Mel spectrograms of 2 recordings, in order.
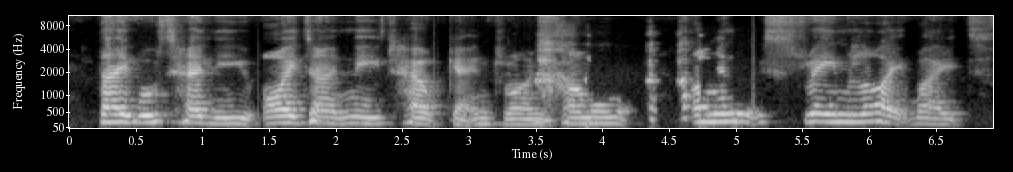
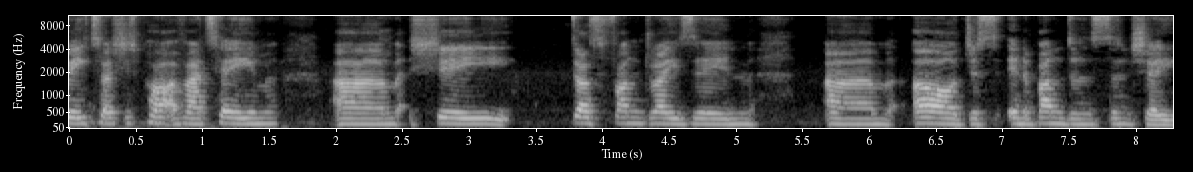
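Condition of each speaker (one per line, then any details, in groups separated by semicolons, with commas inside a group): Motor neurone disease; bulbar onset, mouth, speech and swallowing, feeding tube; slowly progressing, still mobile, very tired; voice most affected, no vocal power, swallowing and eating affected
No condition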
